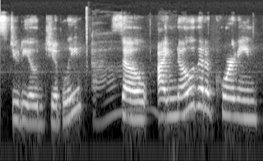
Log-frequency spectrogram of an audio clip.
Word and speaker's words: Ghibli: studio that's how the studio pronounces it they pronounce its studio jibley so I know that according to the Italian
